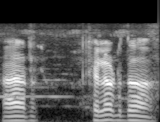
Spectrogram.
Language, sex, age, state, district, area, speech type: Santali, male, 45-60, Jharkhand, Bokaro, rural, spontaneous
